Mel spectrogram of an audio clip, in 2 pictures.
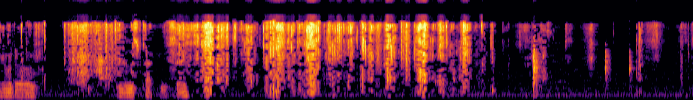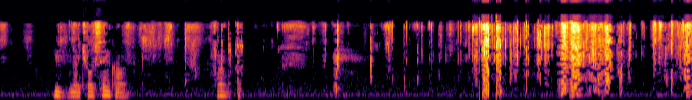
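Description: A foil wrapper crinkles and rustles as hands handle it.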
